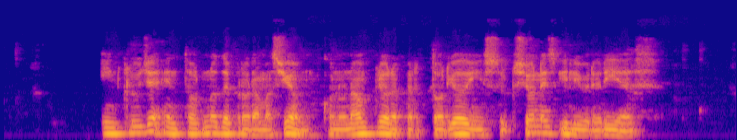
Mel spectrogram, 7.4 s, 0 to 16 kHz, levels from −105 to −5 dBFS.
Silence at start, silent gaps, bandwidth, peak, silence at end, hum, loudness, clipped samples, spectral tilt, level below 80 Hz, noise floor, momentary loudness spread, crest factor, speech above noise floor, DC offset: 1 s; none; 6.8 kHz; -10 dBFS; 0.8 s; none; -29 LUFS; under 0.1%; -7 dB/octave; -54 dBFS; -84 dBFS; 8 LU; 18 dB; 56 dB; under 0.1%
